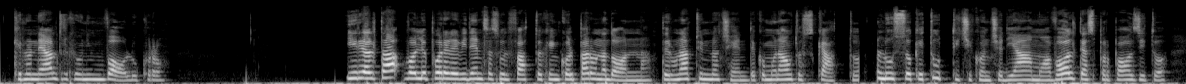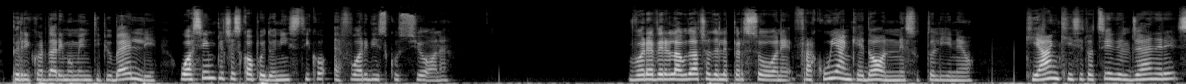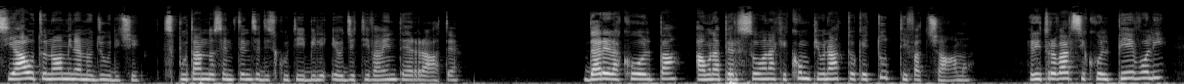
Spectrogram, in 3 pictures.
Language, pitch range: Italian, 205-245 Hz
